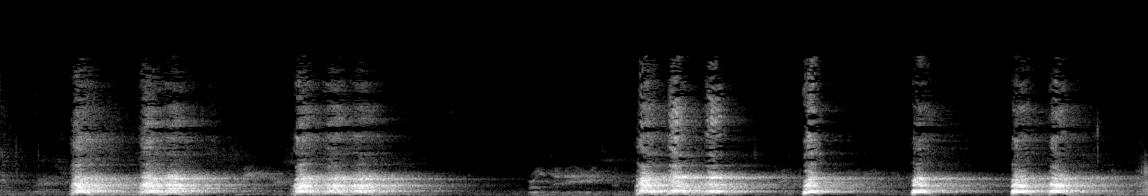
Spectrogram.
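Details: Soft Coated Wheaten Terrier barking angrily at his own reflection: loud, harsh barks in quick bursts of one to three, several groups over nine seconds, with a person speaking softly between them.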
